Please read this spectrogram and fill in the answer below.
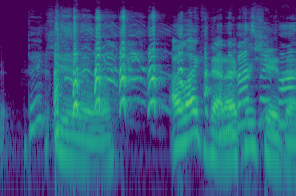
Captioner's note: laughing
